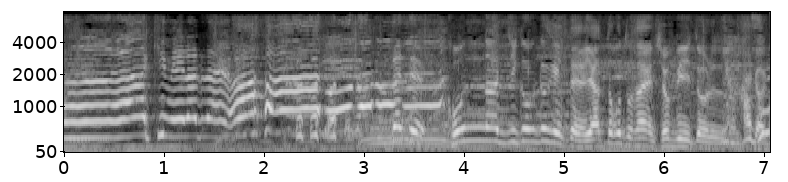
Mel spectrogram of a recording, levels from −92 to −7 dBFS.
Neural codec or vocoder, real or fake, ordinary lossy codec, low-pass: none; real; none; 7.2 kHz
